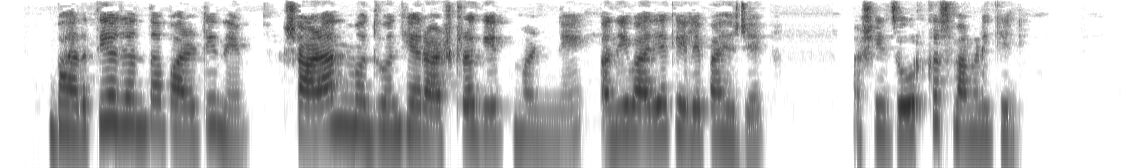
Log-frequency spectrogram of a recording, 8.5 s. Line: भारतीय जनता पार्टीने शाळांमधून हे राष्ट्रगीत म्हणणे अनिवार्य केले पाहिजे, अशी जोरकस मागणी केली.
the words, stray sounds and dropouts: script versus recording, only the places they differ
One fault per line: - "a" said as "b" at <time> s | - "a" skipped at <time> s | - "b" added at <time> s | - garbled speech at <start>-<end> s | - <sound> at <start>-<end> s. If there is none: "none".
none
